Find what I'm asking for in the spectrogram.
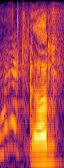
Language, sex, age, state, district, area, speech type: Bengali, male, 18-30, West Bengal, Birbhum, urban, spontaneous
